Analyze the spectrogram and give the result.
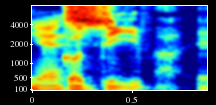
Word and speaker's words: Godiva: But, you know, obviously, if we want to stick to the Belgian roots, then Godiva it is.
